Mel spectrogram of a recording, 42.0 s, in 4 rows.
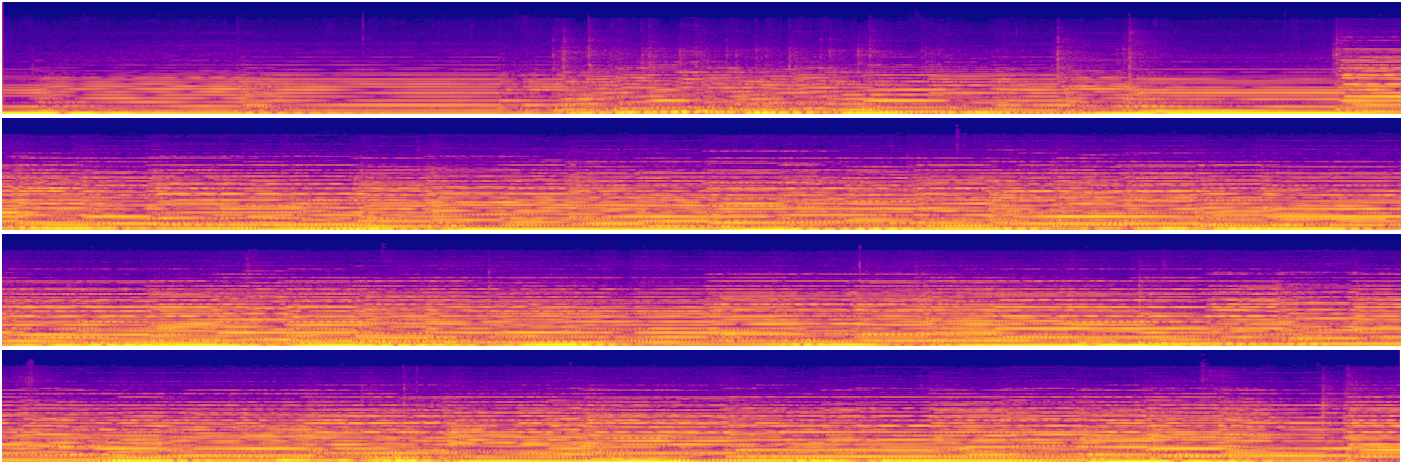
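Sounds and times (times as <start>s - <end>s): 
organ fantasy piece: 0.0s - 41.9s.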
